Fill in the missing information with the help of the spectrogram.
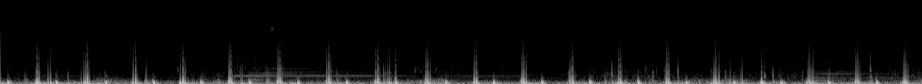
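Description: Steady, regular low thumping heartbeats with a faint steady hum in the background; a normal heartbeat.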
